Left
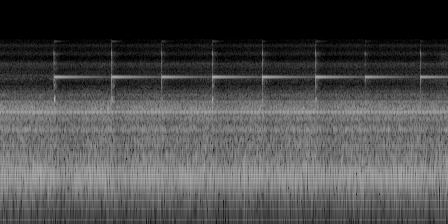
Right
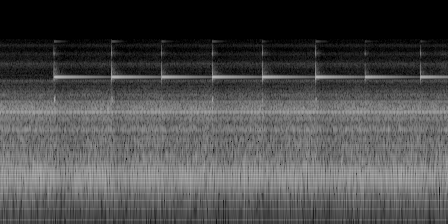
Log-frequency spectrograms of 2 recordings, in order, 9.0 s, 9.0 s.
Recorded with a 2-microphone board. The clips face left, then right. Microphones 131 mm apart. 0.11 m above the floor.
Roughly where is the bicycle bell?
Centre.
